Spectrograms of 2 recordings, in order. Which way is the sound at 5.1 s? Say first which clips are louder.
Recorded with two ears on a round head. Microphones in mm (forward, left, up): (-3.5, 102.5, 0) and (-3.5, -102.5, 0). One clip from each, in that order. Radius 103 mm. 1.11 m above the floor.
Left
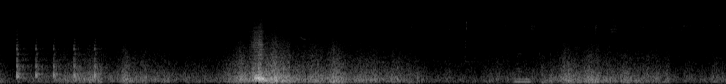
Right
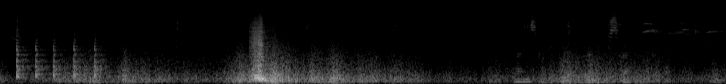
Even; 75° right (ahead or behind).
